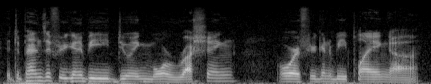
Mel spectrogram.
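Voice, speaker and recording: A man's voice: medium pitch, normal speed, low-quality recording. A young man giving casual gameplay commentary, rambling with fillers and correcting himself as he goes. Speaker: gaming commentator.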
